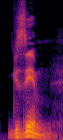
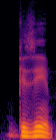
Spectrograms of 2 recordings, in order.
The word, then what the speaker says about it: Gezim: Do you want me to pronounce it the way it's supposed to be pronounced in my in my parents' native language or in English? Parents' native. Gezim. Gezim.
